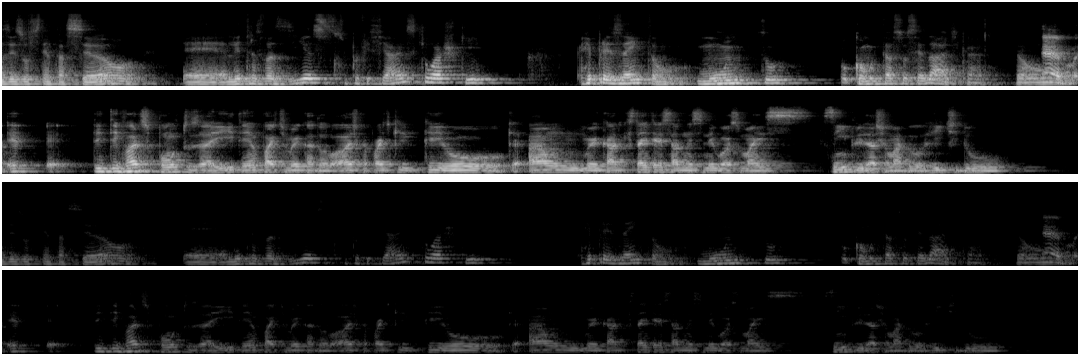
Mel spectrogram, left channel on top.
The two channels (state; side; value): quieter; right; 25.5 dB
